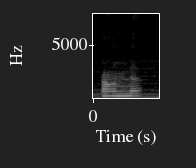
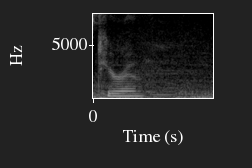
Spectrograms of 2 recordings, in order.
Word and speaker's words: Tyrande: of your goddess's bargain tyrande nothing lasts how did i not know what was pronounced tyrande i always thought it was tyrin or something tyrande can you hear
